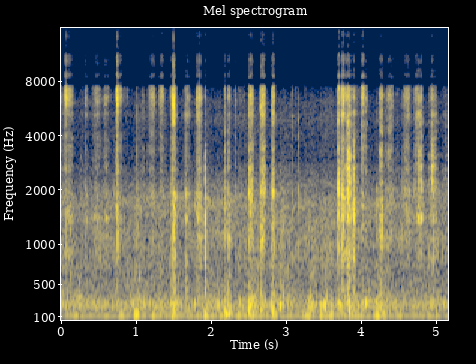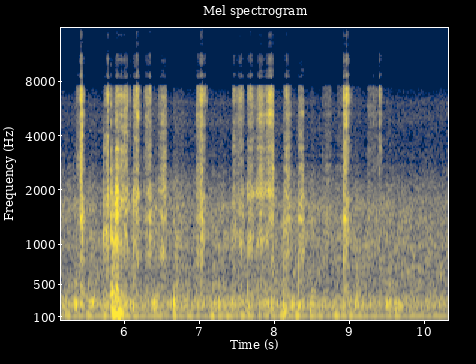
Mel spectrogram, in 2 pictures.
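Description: Typing on a computer keyboard: quick, irregular keystrokes, several a second, stopping near the end, over a faint steady hum.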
